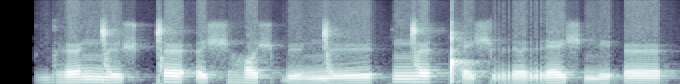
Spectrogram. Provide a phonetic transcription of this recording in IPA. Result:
ɡʱ œ˧˥ ŋ͡ǀ ø˧˥ ʃ ǀ œ˥ ʔ ə˧˥ ʃ ɦ ɔ˧ ʃ ɓ ø˩ ŋ͡ǀ ø˧˥ | ŋ͡ǀ œ˥ ǃʰ ɛ˩ ʃ r ə˩˧ r ɛ˧˥ ʃ n ɪ˩ ʔ œ˧

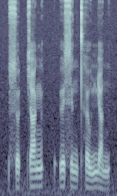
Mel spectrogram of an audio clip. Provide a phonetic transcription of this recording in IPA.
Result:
s o˨˩ t̚ c a˧ ŋ | ʔ ɨ˧ s ɨ˨˩˦ ŋ t̪ʰ ə˨˩˦ w ɲ a˨˩˨ n

